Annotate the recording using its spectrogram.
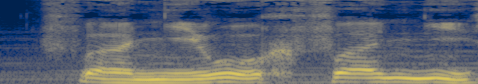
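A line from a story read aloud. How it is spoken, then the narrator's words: Moaning. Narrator (Russian): стонал я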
